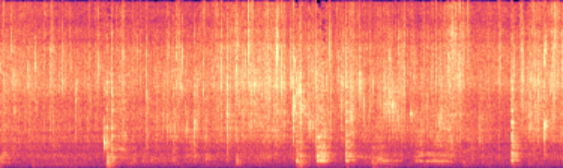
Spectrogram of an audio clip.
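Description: Butternut squash fritters sizzling steadily in hot grapeseed oil in a frying pan. A metal spatula and fork scrape and tap against the pan a handful of times as the fritters are turned.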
